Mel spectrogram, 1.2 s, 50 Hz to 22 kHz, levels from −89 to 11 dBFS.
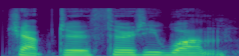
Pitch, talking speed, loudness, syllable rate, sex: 155 Hz, 150 wpm, -18 LUFS, 5.6 syllables/s, female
